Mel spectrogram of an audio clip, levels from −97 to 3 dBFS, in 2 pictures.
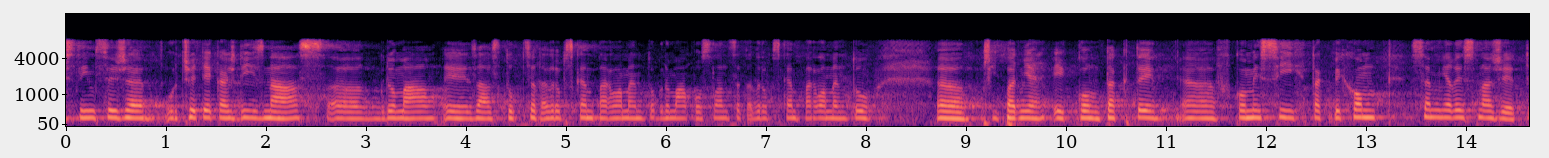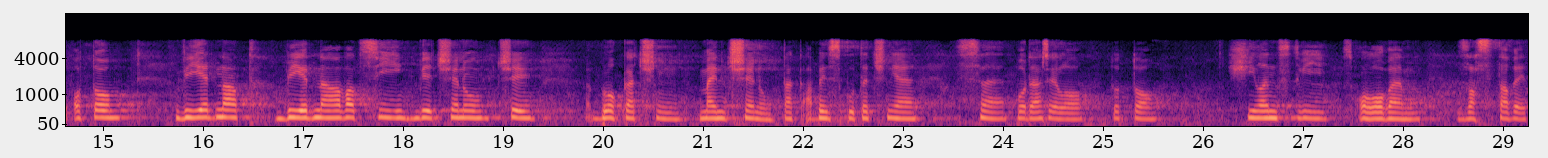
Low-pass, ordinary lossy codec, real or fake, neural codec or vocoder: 7.2 kHz; MP3, 96 kbps; fake; codec, 16 kHz, 4 kbps, FunCodec, trained on Chinese and English, 50 frames a second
